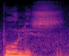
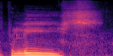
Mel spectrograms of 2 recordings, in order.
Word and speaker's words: police: former sometimes require along themselves report better economic effort decide leader police It is not police. It is police.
